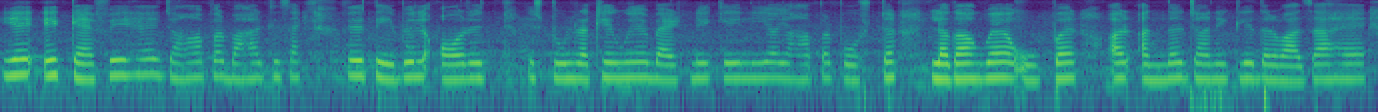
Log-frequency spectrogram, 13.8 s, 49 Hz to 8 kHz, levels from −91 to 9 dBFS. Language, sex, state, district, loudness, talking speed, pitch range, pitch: Hindi, female, Andhra Pradesh, Chittoor, -18 LUFS, 140 wpm, 220-240 Hz, 230 Hz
